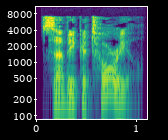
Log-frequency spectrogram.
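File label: "subequatorial", British English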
